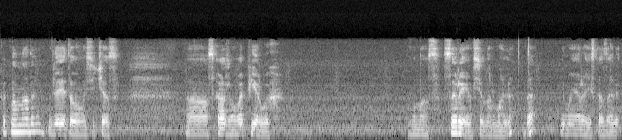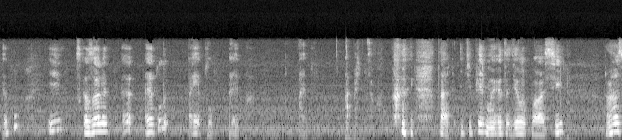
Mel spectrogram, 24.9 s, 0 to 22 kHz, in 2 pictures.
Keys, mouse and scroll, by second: 10.3 click, 19.1-19.8 drag, 23.6 KP_3.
